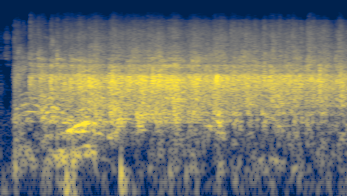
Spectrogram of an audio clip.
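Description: Audience applauding: a steady clatter of many hands clapping that starts just after the beginning.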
